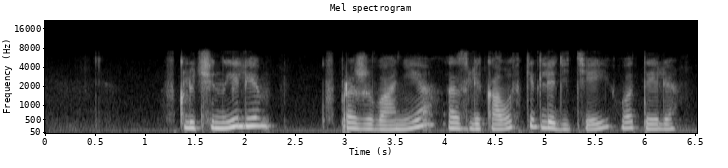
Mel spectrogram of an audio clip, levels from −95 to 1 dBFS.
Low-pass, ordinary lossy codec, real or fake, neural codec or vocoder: 7.2 kHz; Opus, 24 kbps; fake; vocoder, 44.1 kHz, 80 mel bands, Vocos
